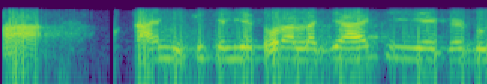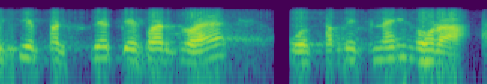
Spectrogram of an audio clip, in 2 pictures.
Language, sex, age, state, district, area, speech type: Hindi, male, 60+, Bihar, Vaishali, rural, conversation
